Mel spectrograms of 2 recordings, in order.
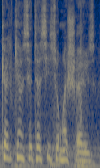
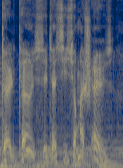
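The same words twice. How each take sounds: First: A medium voice, like Mama Bear. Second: A deep, gruff voice, like Papa Bear.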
